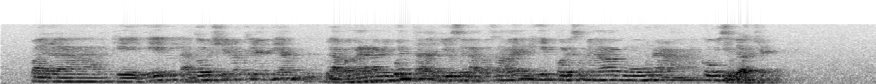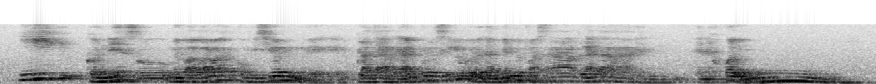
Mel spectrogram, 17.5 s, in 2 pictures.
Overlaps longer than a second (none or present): none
